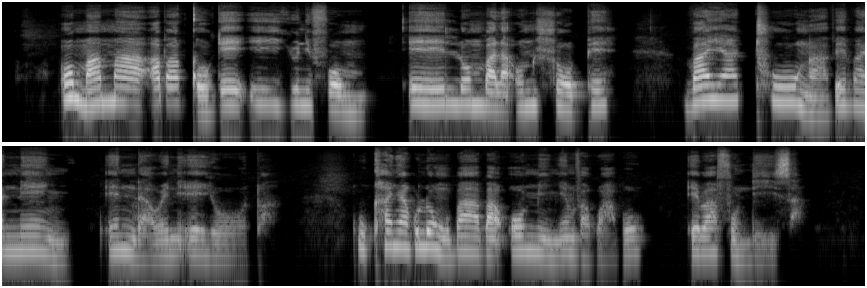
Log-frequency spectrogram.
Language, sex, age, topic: North Ndebele, male, 36-49, education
